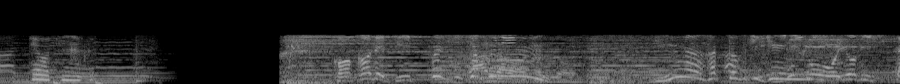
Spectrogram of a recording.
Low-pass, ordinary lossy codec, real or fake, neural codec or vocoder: 7.2 kHz; AAC, 16 kbps; real; none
